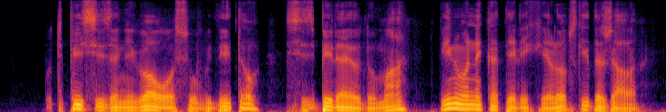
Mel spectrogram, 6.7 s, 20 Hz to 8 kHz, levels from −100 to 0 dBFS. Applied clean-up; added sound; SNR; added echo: neural mask model DeepFilterNet 3.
